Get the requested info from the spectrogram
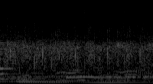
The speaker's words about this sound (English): Give the Lord a big clap, will you?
